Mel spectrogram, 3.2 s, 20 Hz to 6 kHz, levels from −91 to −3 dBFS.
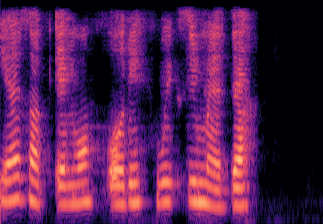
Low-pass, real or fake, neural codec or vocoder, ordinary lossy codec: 5.4 kHz; fake; codec, 24 kHz, 1 kbps, SNAC; AAC, 32 kbps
